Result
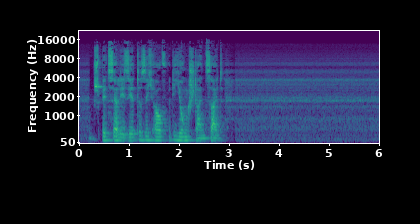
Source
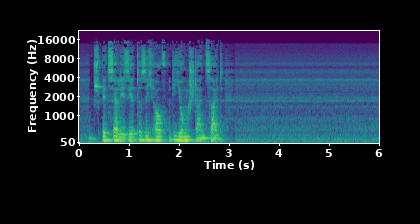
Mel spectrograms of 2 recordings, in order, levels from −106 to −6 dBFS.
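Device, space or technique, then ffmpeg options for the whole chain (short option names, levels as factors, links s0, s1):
filter by subtraction: -filter_complex "[0:a]asplit=2[s0][s1];[s1]lowpass=1400,volume=-1[s2];[s0][s2]amix=inputs=2:normalize=0,volume=0.422"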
